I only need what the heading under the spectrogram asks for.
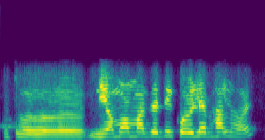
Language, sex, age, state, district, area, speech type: Assamese, female, 60+, Assam, Tinsukia, rural, conversation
